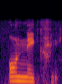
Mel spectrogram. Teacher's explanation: when we have on in front of the vowel, we hear that liaison with the N.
